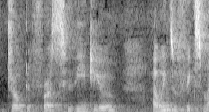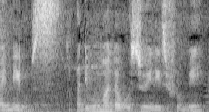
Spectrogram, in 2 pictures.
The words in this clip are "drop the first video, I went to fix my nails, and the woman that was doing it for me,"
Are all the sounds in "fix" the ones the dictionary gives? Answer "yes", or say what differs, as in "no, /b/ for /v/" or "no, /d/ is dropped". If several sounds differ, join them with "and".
yes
